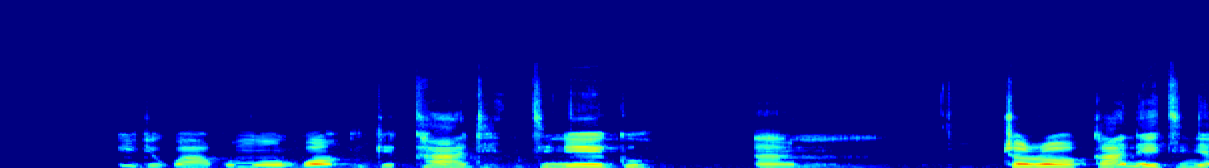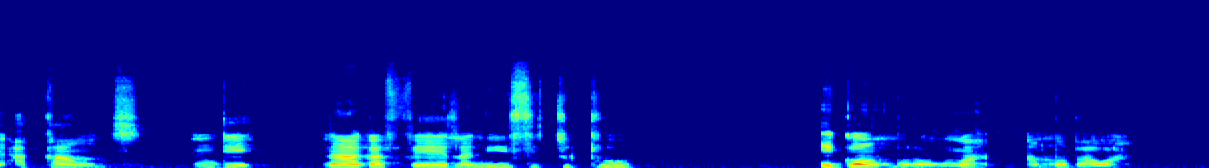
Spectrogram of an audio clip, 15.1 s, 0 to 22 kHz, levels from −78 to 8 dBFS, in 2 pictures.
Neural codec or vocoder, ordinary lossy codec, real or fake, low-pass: none; none; real; 14.4 kHz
